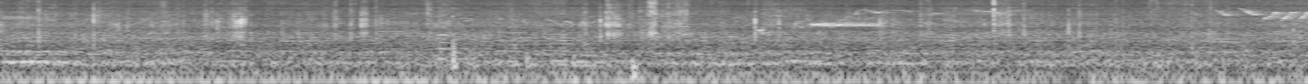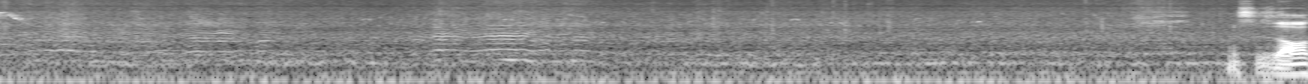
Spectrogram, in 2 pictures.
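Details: Honey bees humming inside an opened hive as frames of capped brood are examined; even droning buzz with occasional faint high chirps, ending in a loud burst of handling noise.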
